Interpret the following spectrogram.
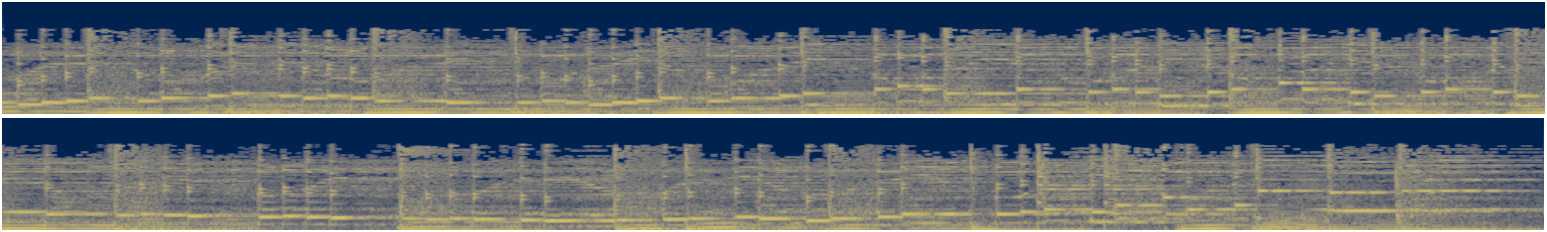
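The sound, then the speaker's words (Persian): A mobile phone ringtone plays loudly and without pause: a bright, looping electronic melody over a steady bass and beat, with no voices. “یا بیگه بکش موبایل بکش بکش موبایل”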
